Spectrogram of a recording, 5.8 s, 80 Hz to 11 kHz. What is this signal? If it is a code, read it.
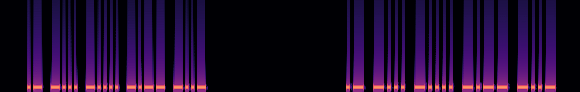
Morse code, heard as a keyed tone, about 43 wpm, 700 Hz. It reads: AB6YX AB6YX
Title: Speed Racing - USA 2x2 Call Signs 35wpm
